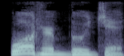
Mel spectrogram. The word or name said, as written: waterbouget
